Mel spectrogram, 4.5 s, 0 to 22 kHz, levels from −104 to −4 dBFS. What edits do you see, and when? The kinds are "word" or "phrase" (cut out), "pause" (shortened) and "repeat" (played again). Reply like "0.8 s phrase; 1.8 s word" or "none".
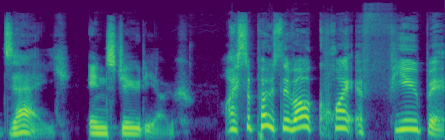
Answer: none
